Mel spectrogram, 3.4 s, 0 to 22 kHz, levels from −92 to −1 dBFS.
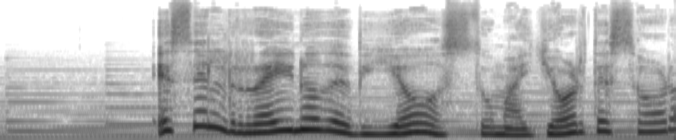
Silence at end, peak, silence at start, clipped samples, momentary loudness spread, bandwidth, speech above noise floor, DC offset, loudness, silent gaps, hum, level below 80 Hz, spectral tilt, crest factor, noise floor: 0 s; -6 dBFS; 0 s; under 0.1%; 7 LU; over 20 kHz; 22 dB; under 0.1%; -19 LUFS; none; none; -66 dBFS; -6 dB/octave; 14 dB; -41 dBFS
